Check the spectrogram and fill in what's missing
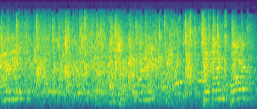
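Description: Audience applause fills a hall at an inter-collegiate English proficiency contest, steady and dense clapping greeting a participant, with crowd voices mixed in throughout.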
